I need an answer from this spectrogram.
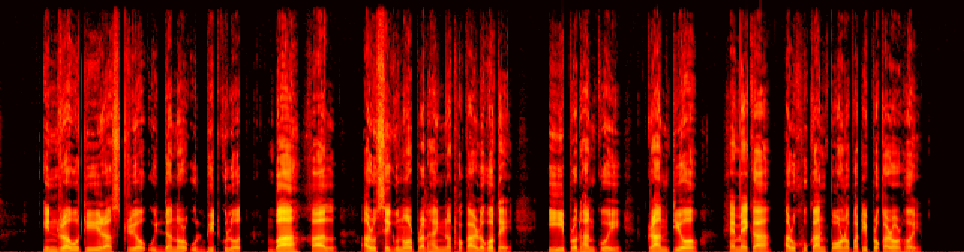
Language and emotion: Assamese, neutral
